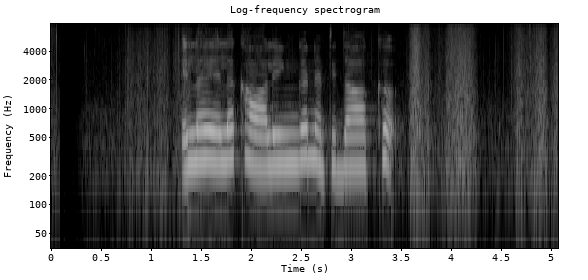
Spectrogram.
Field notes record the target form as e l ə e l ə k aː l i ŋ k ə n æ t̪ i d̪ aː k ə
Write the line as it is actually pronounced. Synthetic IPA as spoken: e l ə e l ə k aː l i ŋ ɡ ə n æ t̪ i d̪ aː k ə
